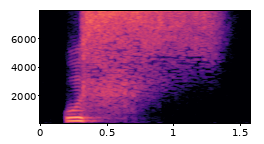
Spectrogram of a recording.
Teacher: Kus for dhamma circle lips attached with sin. Sin will get sifa of rakhawa and safir, and it is light. Kus. With fatha, the sound is short.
